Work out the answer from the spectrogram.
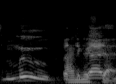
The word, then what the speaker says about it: Moog: looks like it's Moog, but I'm the this guy's guy. name was Dr. Robert Hamilton. Moog. That's how he pronounced his own last name.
